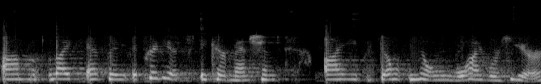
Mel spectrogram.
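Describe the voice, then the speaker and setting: Fairly slow pace and fairly even intonation at very even loudness, with audible room echo and noticeable background noise. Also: woman, fairly high pitch for a woman. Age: 60s. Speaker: family physician giving public deputation. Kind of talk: public meeting deputation. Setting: video conference. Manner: halting, many fillers.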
